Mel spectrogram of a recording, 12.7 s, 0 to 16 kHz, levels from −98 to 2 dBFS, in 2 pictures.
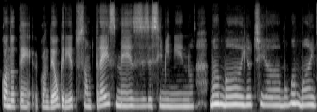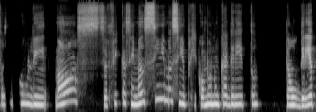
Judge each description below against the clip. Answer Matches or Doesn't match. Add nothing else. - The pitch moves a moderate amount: Matches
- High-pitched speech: Matches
